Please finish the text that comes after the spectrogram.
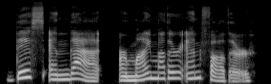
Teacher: For the voiced sound in this, you also vibrate your vocal cords.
